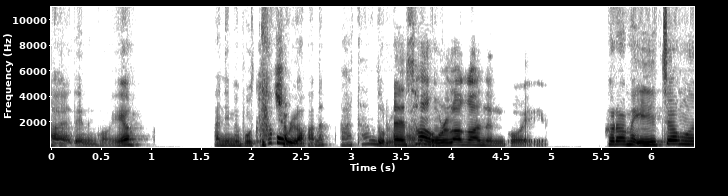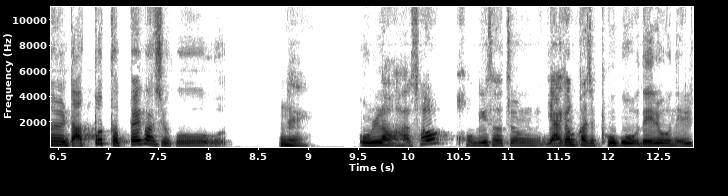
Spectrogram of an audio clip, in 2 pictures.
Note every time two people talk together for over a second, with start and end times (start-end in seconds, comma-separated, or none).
none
